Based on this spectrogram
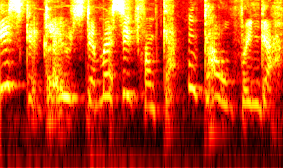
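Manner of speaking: very high, put-on goblin voice. Game master voices a goblin delivering a message: goblin voice. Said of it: "in the goblin's voice".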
